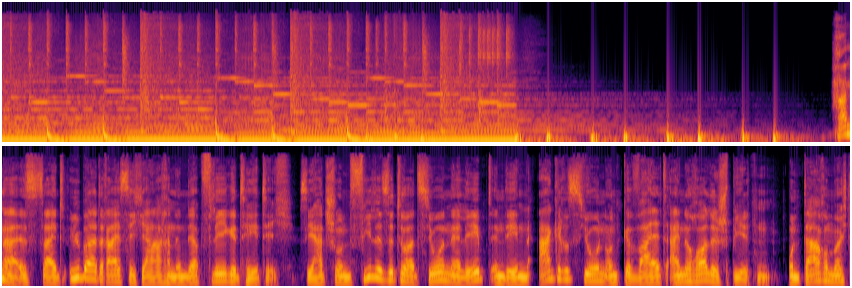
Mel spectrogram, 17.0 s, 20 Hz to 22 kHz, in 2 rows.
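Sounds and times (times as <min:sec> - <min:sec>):
loud dense wash of music: 0:00.0 - 0:08.2
heartbeat sound effect thumping: 0:05.1 - 0:08.3
speech: 0:08.4 - 0:16.9.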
